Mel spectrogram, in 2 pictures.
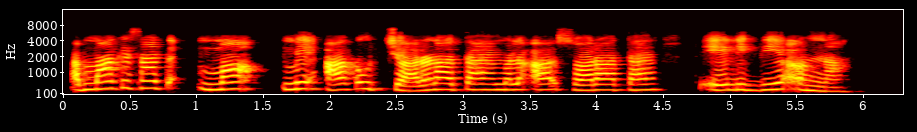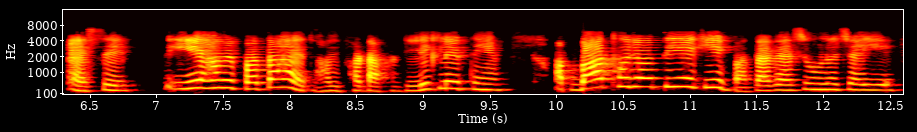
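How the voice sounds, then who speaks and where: A woman's voice: a little high, animated, lo-fi sound. A woman teaching beginners English, patiently spelling letters out and often checking that her students follow. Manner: patient, repeats and checks with "ठीक है?"; spells letters out slowly, one by one.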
